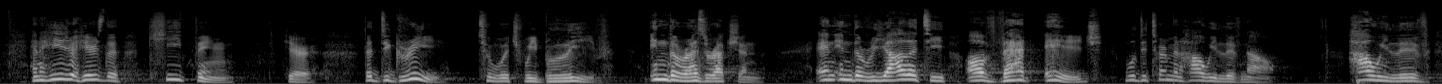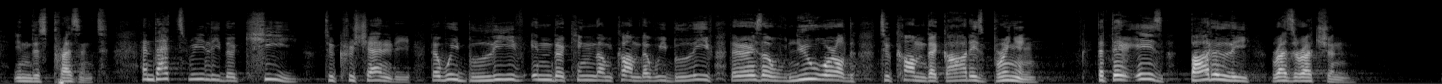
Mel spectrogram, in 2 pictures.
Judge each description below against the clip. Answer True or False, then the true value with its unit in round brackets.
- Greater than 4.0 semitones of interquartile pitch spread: True (5.2 semitones)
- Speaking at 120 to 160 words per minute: True (140 wpm)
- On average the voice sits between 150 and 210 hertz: True (185 Hz)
